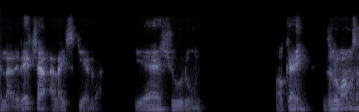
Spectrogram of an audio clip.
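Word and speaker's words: ישורון: Así es como se escribe Yeshurun. Recuerda que el hebreo se lee desde la derecha a la izquierda. Yeshurun.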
